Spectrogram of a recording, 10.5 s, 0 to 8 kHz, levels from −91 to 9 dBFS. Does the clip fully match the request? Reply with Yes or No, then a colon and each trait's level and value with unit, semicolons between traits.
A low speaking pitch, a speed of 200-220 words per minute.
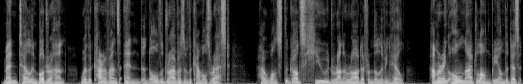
No: low, 125 Hz; average, 190 wpm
